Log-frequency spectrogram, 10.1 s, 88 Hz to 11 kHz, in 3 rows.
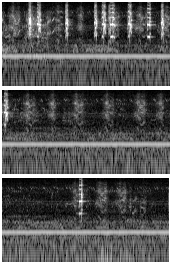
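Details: Painted dogs at a waterhole on Djuma Game Reserve in the Sabi Sand, South Africa, on a live waterhole camera at 17:49, 04/03/2022. Sharp, high-pitched chirps are scattered in an uneven run, then fainter twitters and one final loud squeak. A constant electrical hum sits beneath.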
